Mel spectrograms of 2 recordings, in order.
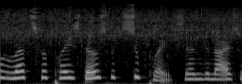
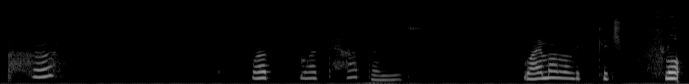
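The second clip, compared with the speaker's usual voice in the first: softer, groggy confusion; dazed; 8 dB quieter than usual. Acted. Waking on the kitchen floor in her partner's arms, soft and dazed.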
